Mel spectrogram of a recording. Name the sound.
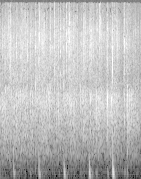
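audience clapping hands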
